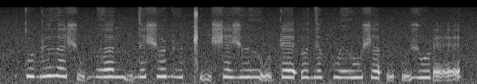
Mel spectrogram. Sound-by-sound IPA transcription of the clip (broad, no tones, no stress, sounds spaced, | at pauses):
t u ɖ ʏ ð ɜ ʃ ṵ bʱ ɜ ŋ ḭ d ɛ ʃ ɵ ɖʱ ʏ ǁ ḭ ʃ ɛ ʒ ʏ ɦ ṵ ʈ ɛ ʔ ɵ d ɛ kʷ ɛ ɦ u ʃ ɜ ʔ ṵ ʔ ṵ ʒ u ɽ ɛ̰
